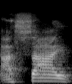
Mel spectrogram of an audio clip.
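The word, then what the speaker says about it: açaí: live bold pull up get your uh yeah aside that's how you say it get your acai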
